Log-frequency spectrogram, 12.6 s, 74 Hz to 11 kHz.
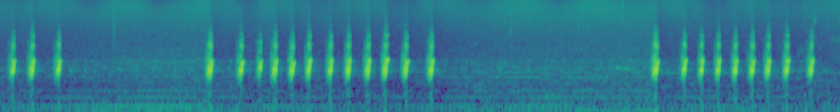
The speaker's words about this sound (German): Und bei 12 Grad Wassertemperatur bringt unser Frosch nur noch ganz kurzgereihte Rufe.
